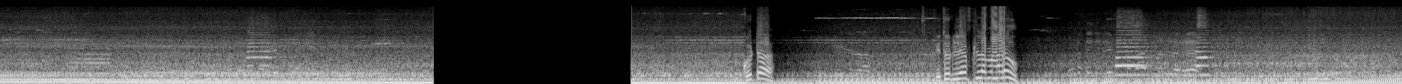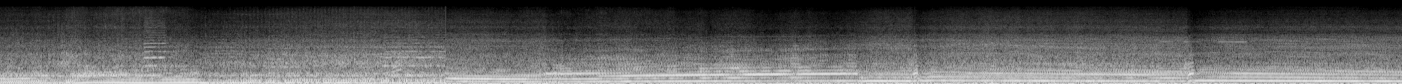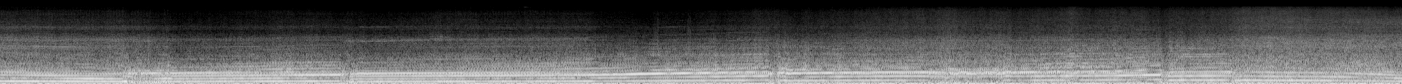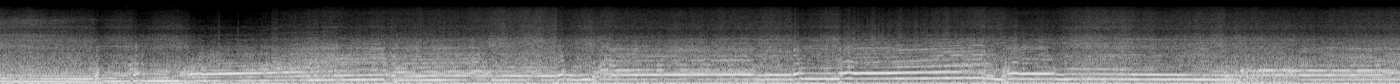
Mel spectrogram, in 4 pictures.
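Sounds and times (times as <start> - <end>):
motorcycle engine running loud: 10.2 - 30.4.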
